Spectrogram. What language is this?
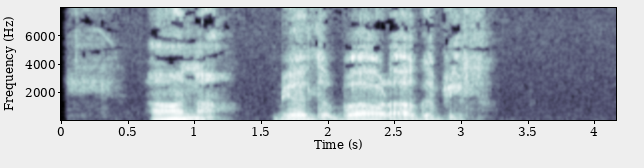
Kalkoti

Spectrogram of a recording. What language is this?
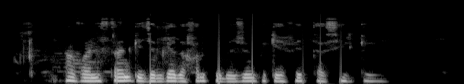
Pashto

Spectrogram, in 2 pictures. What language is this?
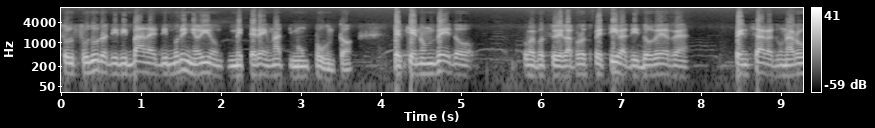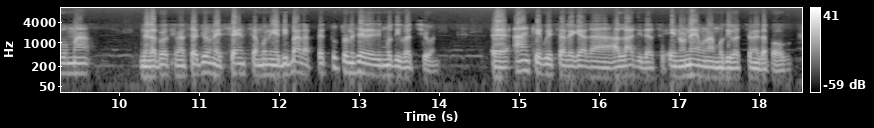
Italian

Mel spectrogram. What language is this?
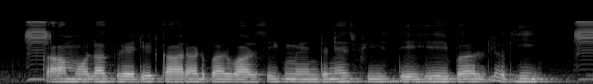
Chhattisgarhi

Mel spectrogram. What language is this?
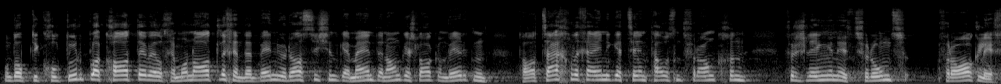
Swiss German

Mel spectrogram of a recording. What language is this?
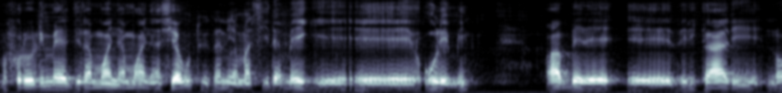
Kikuyu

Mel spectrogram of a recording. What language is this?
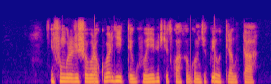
Kinyarwanda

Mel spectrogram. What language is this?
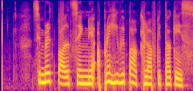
Punjabi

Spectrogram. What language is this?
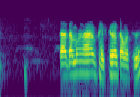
Assamese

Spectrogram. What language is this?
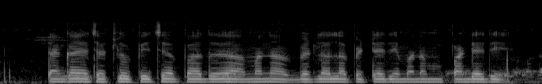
Telugu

